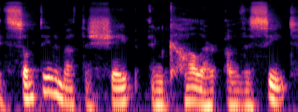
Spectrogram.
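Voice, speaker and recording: A man with an American accent, somewhat breathy, at a moderate pace with ordinary pitch variation, on a very clean recording with a silent background. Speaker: personal audio letter writer. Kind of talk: reading aloud a personal letter.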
